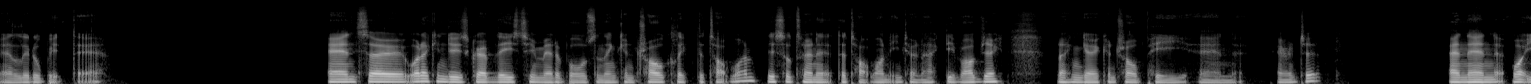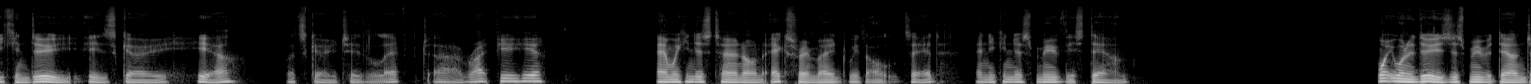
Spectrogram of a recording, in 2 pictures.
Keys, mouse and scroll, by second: 0.4 shift+middle click, 1.1-1.8 shift+middle drag, 3.5 right click, 4.2 click, 5.2 ctrl+click, 10.2 ctrl+p, 13.4-14.1 drag, 16.6 `, 18.0 `, 19.4 `, 20.8 shift+drag, 20.9-21.6 shift+scroll, 21.7 shift+drag, 22.3 alt+z, 24.8 g, 25.0 z, 26.4 shift+middle click, 26.7 shift+click, 26.9-27.3 shift+middle drag, 27.5 shift+middle click, 27.6-27.9 shift+drag, 29.2 g, 29.2 z.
